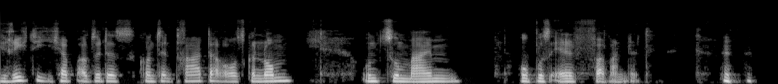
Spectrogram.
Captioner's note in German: lacht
